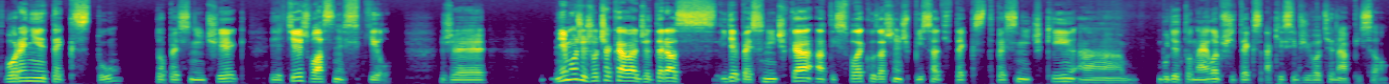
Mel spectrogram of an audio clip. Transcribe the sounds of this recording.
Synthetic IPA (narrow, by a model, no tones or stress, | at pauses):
t̪ʋɔɾɛɲɪɛt̪ɛkst̪u | d̪ɔpɛsɲit͡ʃɪɛk | jɛcɪɛʒʋlasɲɛscil | ʒɛ | ɲɛmʊɔʒɛʒɔt͡ʃakaːʋaɟʒɛt̪ɛɾaziɟɛpɛsɲit͡ʃkaʔat̪isflɛkuzat͡ʃɲɛʃpiːsact̪ɛkst̪pɛsɲit͡ʃkia | buɟɛt̪ɔnajlɛpʃiːt̪ɛkst̪a̰kiːsivʒiʋɔcɛna̰piːsa̰l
